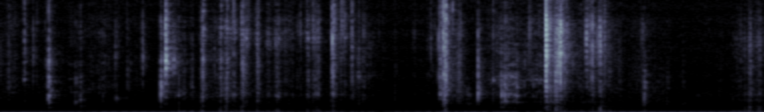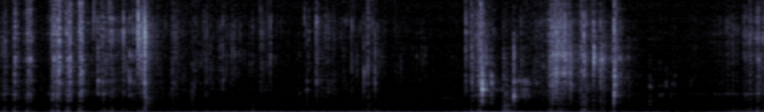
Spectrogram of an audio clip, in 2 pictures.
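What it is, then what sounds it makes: Dry soap bar. A solid yellow bar of dry soap, held in hand over a wooden surface, has thin curls carved off it with a flat blade. The result is a run of dry, crisp scraping and crackling strokes with bright, brittle crunches and a soft low rumble underneath.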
